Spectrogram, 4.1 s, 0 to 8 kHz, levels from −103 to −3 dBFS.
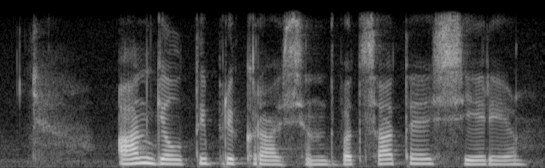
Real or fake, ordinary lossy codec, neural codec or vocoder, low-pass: real; none; none; 7.2 kHz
